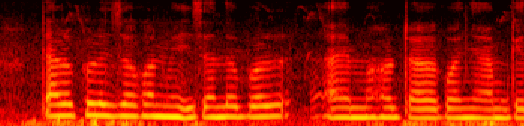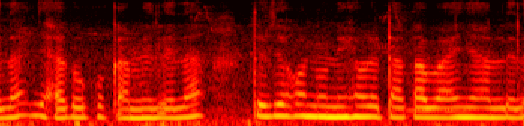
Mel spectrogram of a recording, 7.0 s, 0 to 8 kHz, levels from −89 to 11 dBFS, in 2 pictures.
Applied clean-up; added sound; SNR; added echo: none; none; none; none.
